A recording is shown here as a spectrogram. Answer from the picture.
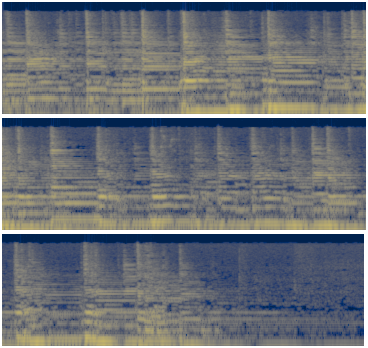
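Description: Solo oud playing a taqsim, an improvised passage in maqam Rast: a quick run of single plucked notes that thins out and fades near the end. The third and seventh steps of Rast sit a quarter tone lower than in the Western major scale.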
